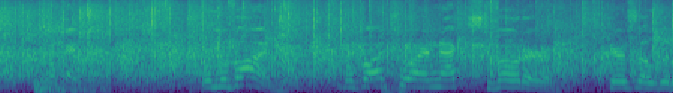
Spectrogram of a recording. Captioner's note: applause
